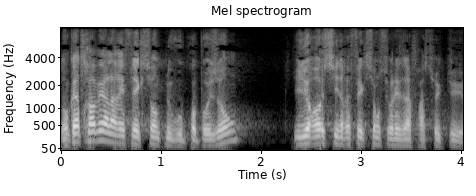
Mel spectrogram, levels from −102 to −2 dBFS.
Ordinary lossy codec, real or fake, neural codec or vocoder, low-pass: none; real; none; none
